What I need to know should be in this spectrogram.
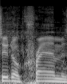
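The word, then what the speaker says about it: Sudocrem: It used to be Soother Cream, and then because of the Dublin accent, Pseudocream. – Pseudocream. – They changed it to Pseudo. It's Pseudocream is the correct pronunciation, apparently.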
